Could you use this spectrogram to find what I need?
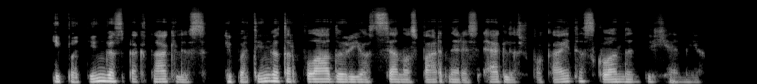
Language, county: Lithuanian, Kaunas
